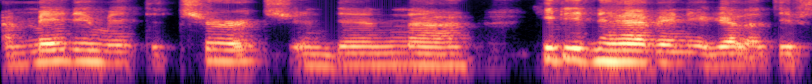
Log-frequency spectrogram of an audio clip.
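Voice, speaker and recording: A woman with a fairly low voice speaks at a moderate pace, her intonation fairly even. Her loudness swings widely. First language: German. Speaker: witness in probate hearing. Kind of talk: court testimony. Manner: halting.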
